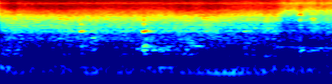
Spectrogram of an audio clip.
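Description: Mango pulp being stirred into banana flower mash in a pan, a steady soft sizzle and hiss with faint scraping throughout, close and continuous with no talk.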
